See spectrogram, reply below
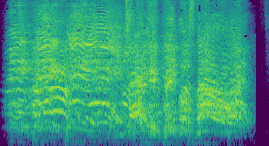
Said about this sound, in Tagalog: Sa Kuala Lumpur, libu-libong katao ang mga may bitbit na placard at sumisigaw. Natatakot na ang Trans-Pacific Partnership Agreement o TPP ay makakasira sa ekonomiya ng Malaysia at lilika ng mas marami pang kawalan ng hanap buhay.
